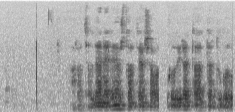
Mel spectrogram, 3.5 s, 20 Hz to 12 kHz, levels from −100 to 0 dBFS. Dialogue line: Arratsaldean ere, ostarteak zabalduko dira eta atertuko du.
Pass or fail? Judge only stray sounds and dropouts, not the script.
fail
